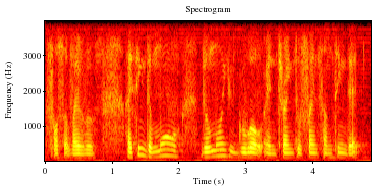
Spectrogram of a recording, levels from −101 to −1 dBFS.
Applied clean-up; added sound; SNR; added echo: none; none; none; none.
